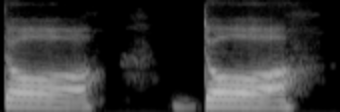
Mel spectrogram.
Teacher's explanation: the tip of your tongue is touching the top part of your teeth right behind your two front teeth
